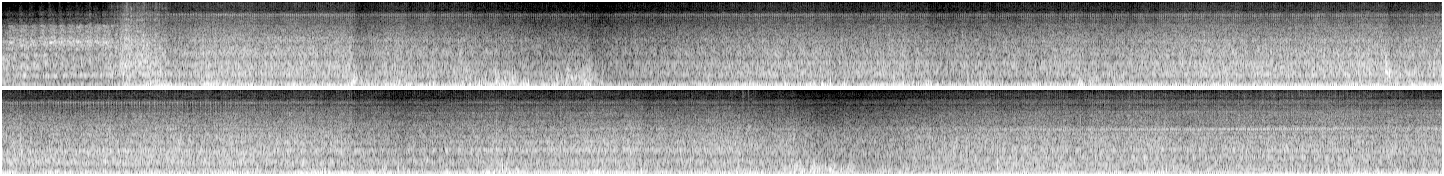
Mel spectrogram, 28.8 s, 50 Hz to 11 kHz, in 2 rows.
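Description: The International 466 diesel engine of a 1976 International 4366 four-wheel-drive tractor runs steadily at idle, then the tractor pulls away in the second half.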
